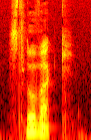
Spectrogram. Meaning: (noun) Slovak, Slovakian, the Slovakian language; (adjective) Slovak, Slovakian
- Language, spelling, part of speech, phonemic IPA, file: French, slovaque, noun / adjective, /slɔ.vak/, Fr-slovaque.ogg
